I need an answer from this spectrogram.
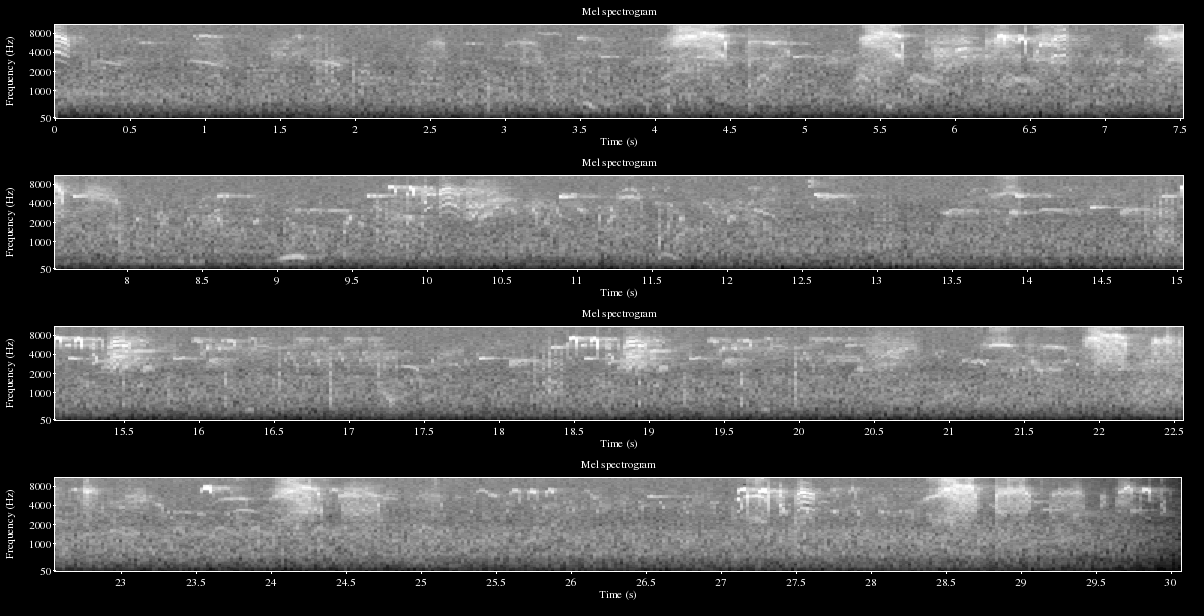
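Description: Short bird calls and chirps scattered irregularly over a steady outdoor background hiss.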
